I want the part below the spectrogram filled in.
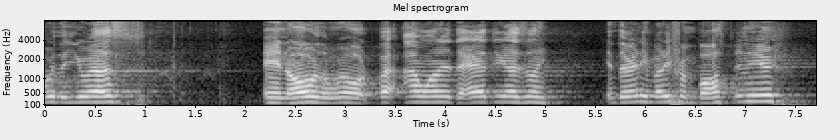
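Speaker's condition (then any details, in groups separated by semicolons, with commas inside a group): Cerebral palsy; mixed quadriplegic type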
